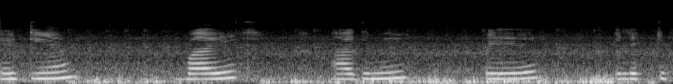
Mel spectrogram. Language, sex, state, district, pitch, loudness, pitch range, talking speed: Hindi, female, Bihar, Purnia, 260 Hz, -14 LUFS, 255-270 Hz, 55 wpm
